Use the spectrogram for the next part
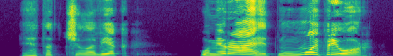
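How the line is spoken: Exclaiming doctor. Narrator (Russian): воскликнул врач

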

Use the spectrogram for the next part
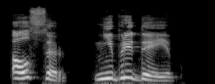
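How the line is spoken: Icy tone. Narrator (Russian): И сказано это было ледяным тоном

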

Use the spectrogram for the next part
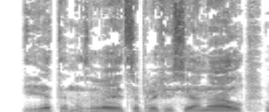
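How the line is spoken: Indignant speech. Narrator (Russian): возмущенно говорил Виктор Петрович

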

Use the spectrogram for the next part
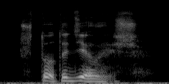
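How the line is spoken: Tired question. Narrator (Russian): спросил уставшим голосом

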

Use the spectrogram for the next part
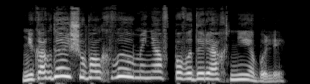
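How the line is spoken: Loud. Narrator (Russian): громко сказал Претич

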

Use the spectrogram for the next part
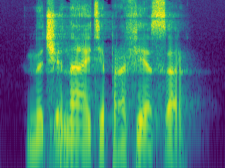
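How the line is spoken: Angry bark. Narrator (Russian): зло рявкнул Гунт

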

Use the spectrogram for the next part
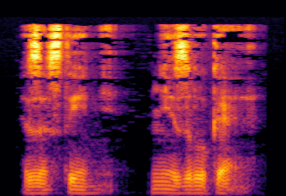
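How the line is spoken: Barely audible hissing whisper. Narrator (Russian): Змеиный шепот на самой грани слышимости

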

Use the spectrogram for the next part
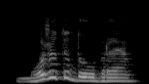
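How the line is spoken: Stern. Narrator (Russian): строго ответил король

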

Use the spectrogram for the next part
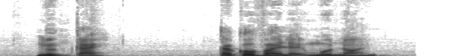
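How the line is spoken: Shrill cry. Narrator (Vietnamese): Long Hành Thông Nữ đã thét lên

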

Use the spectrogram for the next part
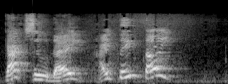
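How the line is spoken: Loud shout. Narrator (Vietnamese): quát lớn

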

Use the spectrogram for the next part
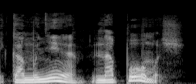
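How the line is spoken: Man exclaiming in French. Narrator (Russian): Какой-то человек воскликнул по-французски

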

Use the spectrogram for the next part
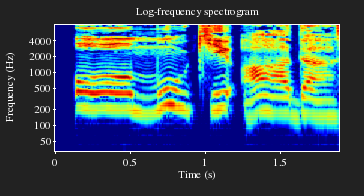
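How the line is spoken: Moaning. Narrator (Russian): стонал Эрик

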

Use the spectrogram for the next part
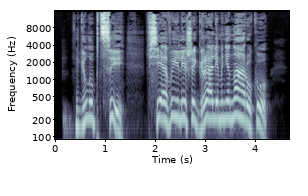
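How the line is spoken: Laughing triumphantly. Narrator (Russian): рассмеялся богоподобный

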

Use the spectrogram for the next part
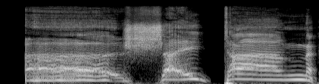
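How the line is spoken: Loud yell. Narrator (Russian): заорал лежащий

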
